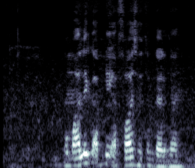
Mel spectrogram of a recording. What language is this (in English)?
Urdu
